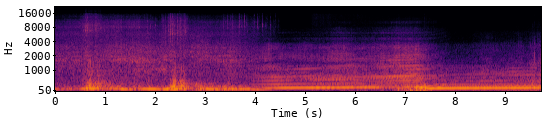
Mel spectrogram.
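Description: An old Lancia with a V6 engine pulls away and accelerates, the engine note rising steadily in pitch after a couple of loud revs and clunks at the start, heard close up with no talking.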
